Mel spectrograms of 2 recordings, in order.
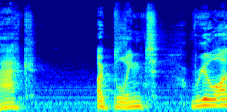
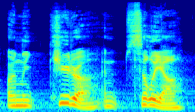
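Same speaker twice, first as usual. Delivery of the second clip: ordinary delivery, nothing marked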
